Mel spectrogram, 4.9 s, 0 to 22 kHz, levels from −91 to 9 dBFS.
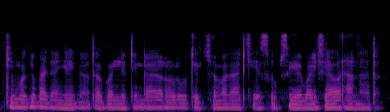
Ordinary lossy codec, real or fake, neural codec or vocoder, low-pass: none; fake; codec, 44.1 kHz, 3.4 kbps, Pupu-Codec; 7.2 kHz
